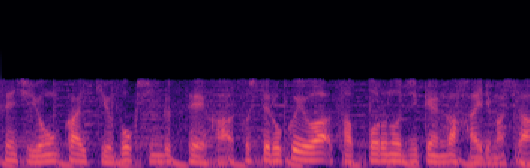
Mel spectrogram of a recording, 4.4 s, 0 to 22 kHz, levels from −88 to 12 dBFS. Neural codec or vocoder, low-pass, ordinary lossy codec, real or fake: none; 3.6 kHz; none; real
